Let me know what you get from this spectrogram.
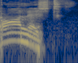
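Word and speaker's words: honest: तो यहां पर यच का उच्चारण क्या हो रहा है? आ। इसको क्या पढ़ा जाता है? ऑनेस्ट। क्या पढ़ा जाता है? ऑनेस्ट। और आ क्या है? वोवेल है।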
